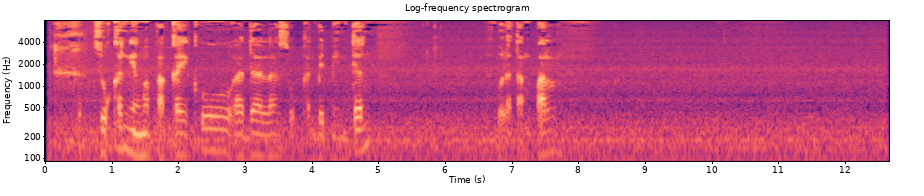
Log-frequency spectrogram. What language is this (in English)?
Sabah Bisaya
